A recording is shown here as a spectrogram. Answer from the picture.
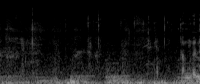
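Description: Jogging footsteps thudding in a quick rhythm, with wind rumbling on the handheld phone's microphone as the runner moves.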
